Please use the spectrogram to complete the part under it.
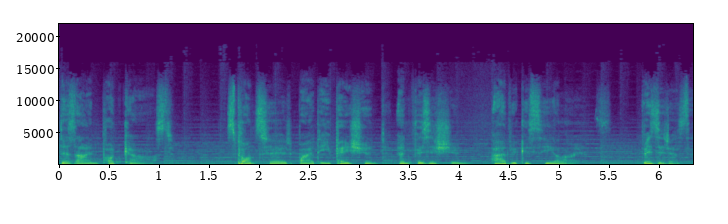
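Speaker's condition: No condition

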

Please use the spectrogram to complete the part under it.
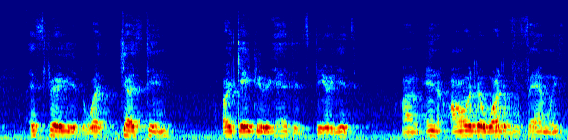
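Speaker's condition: Cerebral palsy

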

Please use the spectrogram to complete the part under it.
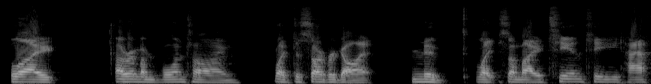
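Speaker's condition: Cleft palate; cleft palate since childhood, surgical repair in childhood; voice sounds deeper than it is, deeper over mic, cannot say certain words, frequent mispronunciations, speech impediment

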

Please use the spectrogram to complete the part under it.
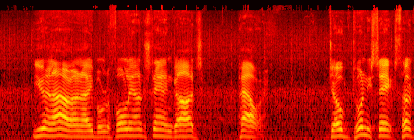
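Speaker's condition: ALS; somewhat affected, evident today

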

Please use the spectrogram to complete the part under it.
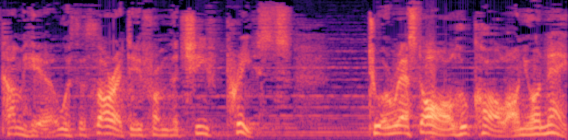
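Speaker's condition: No condition

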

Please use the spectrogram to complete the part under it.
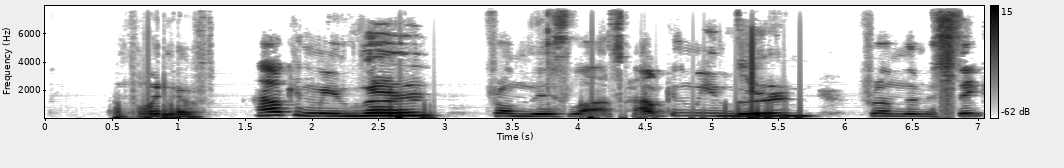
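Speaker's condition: Cerebral palsy; uses power wheelchair

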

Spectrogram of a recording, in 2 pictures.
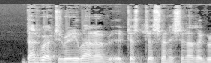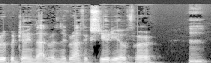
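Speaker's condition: Parkinson's; altered visual perception

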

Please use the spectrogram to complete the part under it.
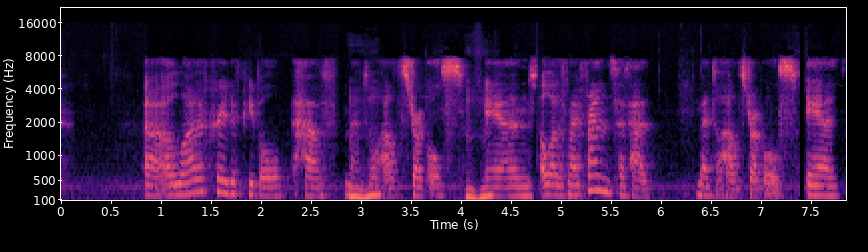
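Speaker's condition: No condition

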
